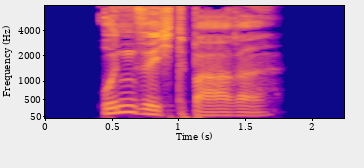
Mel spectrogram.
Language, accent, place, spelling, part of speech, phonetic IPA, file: German, Germany, Berlin, unsichtbare, adjective, [ˈʊnˌzɪçtbaːʁə], De-unsichtbare.ogg
- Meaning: inflection of unsichtbar: 1. strong/mixed nominative/accusative feminine singular 2. strong nominative/accusative plural 3. weak nominative all-gender singular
